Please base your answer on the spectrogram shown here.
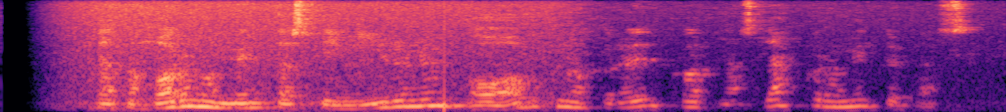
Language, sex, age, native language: Icelandic, male, 20-29, Icelandic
